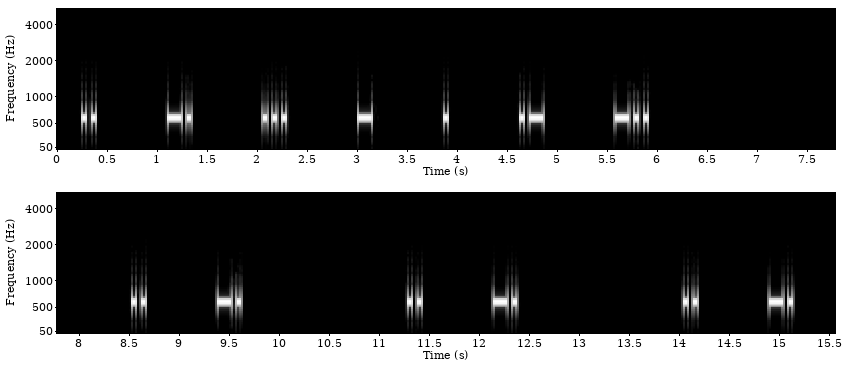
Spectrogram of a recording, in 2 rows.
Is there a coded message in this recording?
Yes: Morse code from 0.2 to 15.1 s, heard as a keyed tone, about 25 wpm, spaced as for 10 wpm, 600 Hz. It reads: INSTEAD IN IN IN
